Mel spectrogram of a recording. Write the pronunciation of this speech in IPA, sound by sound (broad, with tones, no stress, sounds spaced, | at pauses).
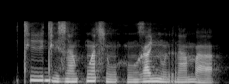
tʰ iː˦ d i˨ z ã˨ kʷ ã˦ s ũ˨ h ũ˨ ɣ a˦ ɲ ũ˨ r ã˨˦ m a˨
